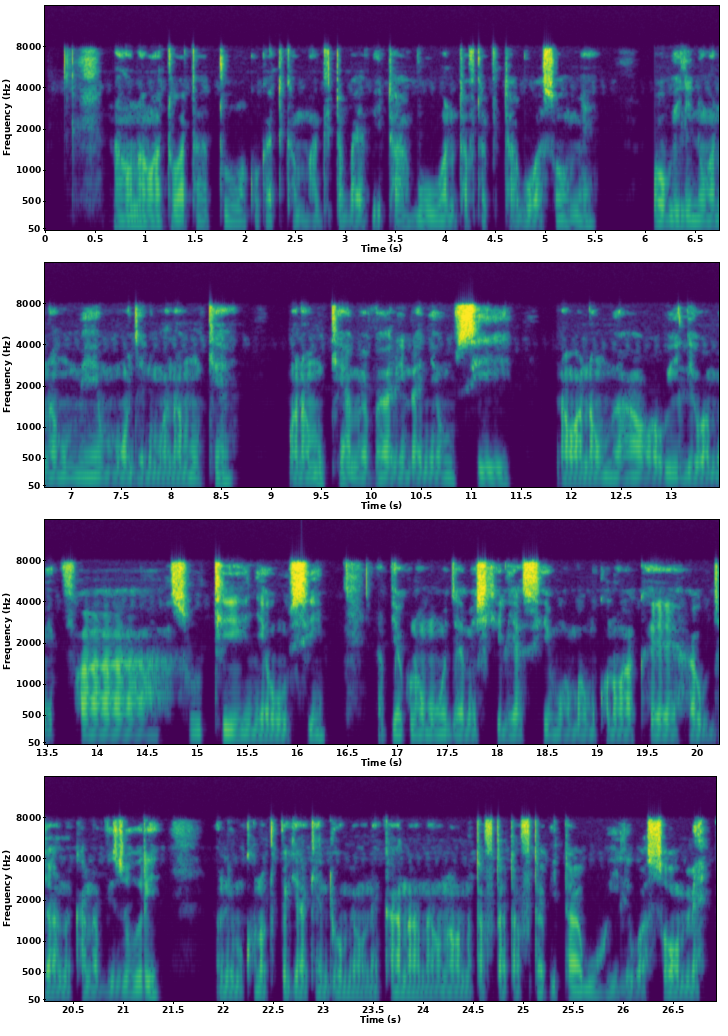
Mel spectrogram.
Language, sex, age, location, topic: Swahili, male, 25-35, Nairobi, education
